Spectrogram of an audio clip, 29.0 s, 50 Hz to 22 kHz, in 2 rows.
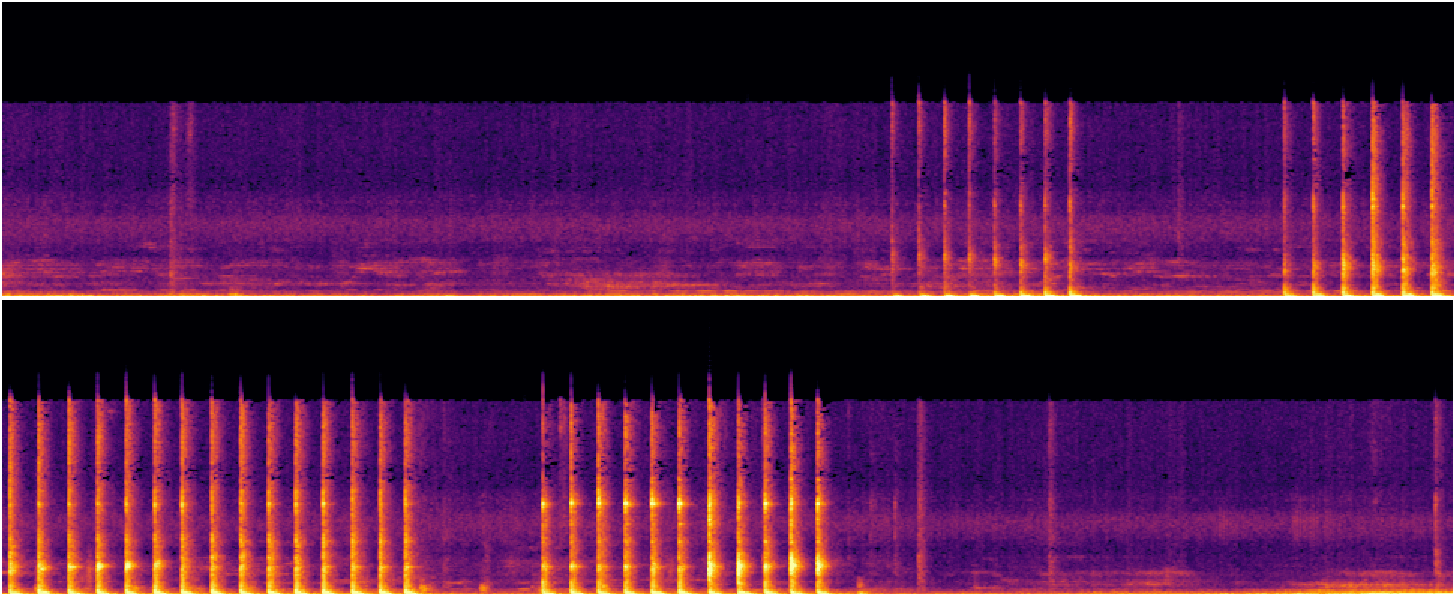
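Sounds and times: small hammer tapping: 0:08.9 - 0:10.9, 0:12.8 - 0:18.8, 0:19.9 - 0:22.9.

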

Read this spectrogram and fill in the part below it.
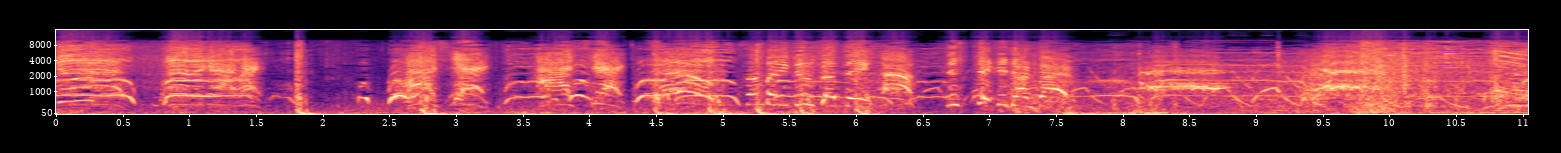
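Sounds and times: high screams: 0:02.5 - 0:11.0.

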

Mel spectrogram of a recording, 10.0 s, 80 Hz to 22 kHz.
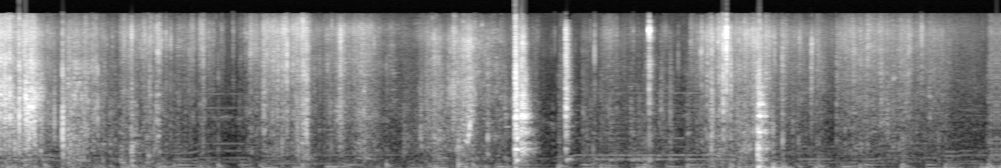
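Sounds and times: cardboard rustling and scraping: 0:00.0 - 0:05.4, 0:06.0 - 0:10.0
quiet background music: 0:00.0 - 0:10.0.

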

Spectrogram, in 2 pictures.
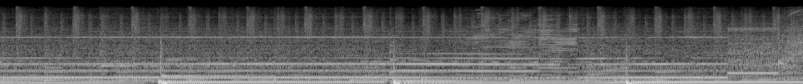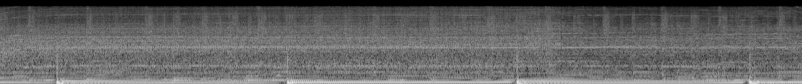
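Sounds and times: background music with bass line: 0:00.0 - 0:16.0
mitre saw cutting wood: 0:04.6 - 0:16.0.

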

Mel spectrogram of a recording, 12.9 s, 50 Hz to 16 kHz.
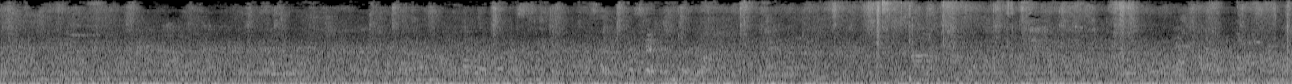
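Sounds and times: murmur of voices: 0:00.0 - 0:12.9
steady low rumble: 0:00.0 - 0:12.9.

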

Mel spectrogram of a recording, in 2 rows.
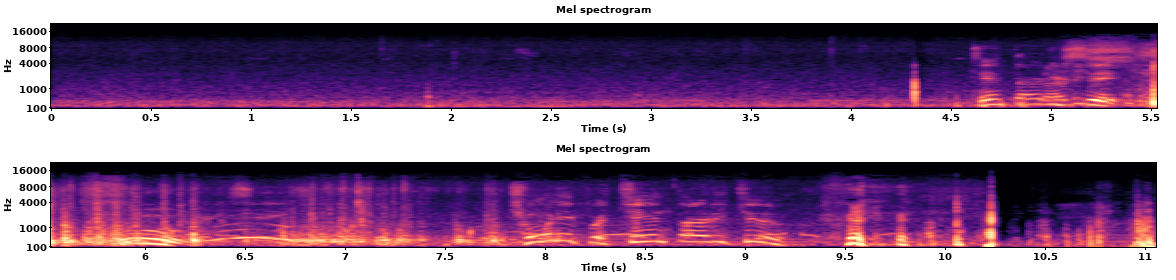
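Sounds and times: men's voices holding a note: 0:04.6 - 0:10.1
men's voices exclaiming ooh: 0:05.0 - 0:06.9, 0:07.8 - 0:09.8.

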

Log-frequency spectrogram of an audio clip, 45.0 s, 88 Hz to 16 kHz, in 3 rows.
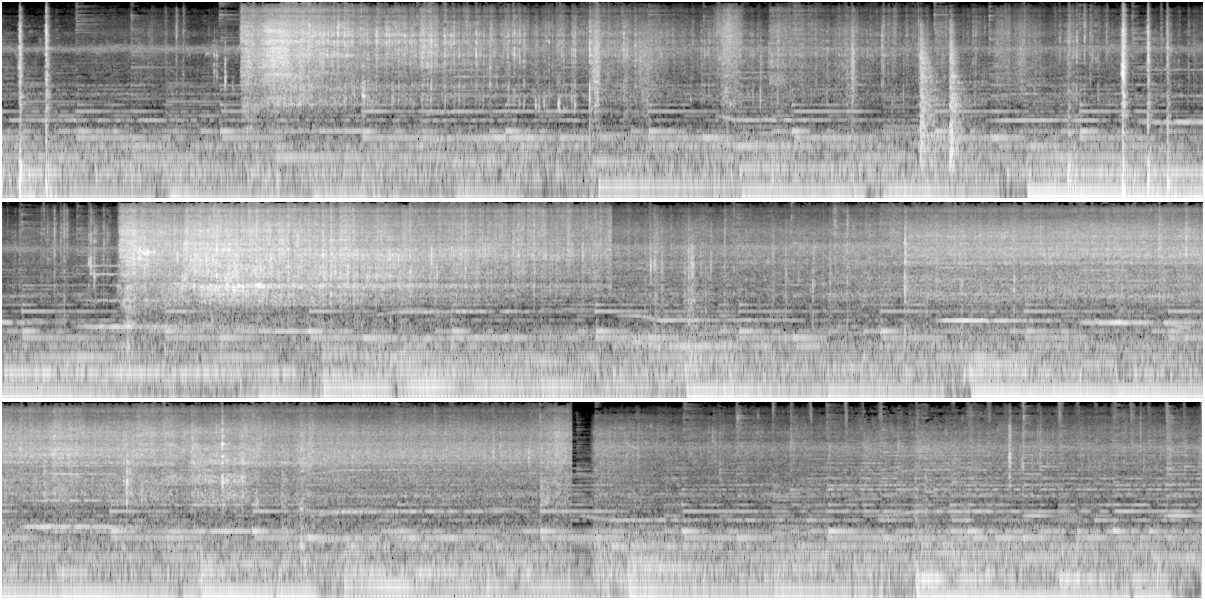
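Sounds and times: background music with bass line: 0:00.0 - 0:45.0
food sizzling in pans: 0:03.0 - 0:11.9, 0:16.4 - 0:37.2.

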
